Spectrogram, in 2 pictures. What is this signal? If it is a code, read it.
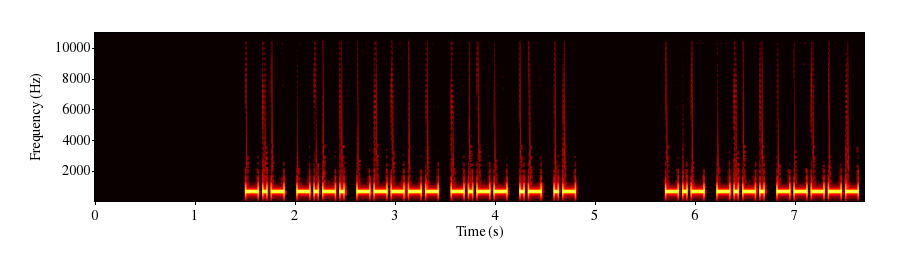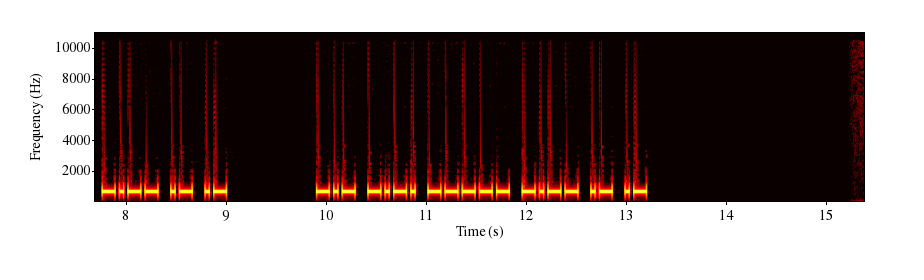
Morse code, heard as a keyed tone, about 27 wpm, 700 Hz. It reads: KC0YAA KC0YAA KC0YAA
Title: USA Call Signs - 6 Characters - Repeated 3x - 28wpm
